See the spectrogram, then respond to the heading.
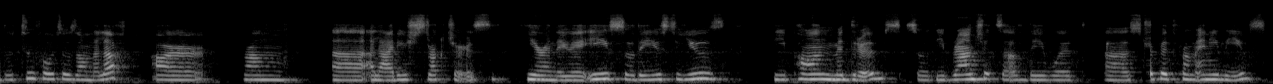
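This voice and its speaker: A woman's voice: mid-range voice, steady tone, takes it slowly, darkish tone, slight background noise, low-quality recording. A young woman from Egypt, a furniture designer, giving an online presentation of her work with many fillers and restarts. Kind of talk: online presentation with shared screen. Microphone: video call.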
